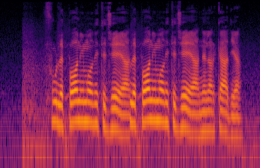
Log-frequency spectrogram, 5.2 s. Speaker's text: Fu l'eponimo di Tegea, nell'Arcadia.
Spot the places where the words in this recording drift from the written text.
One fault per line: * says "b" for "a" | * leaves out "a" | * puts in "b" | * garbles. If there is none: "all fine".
* puts in "l'eponimo di Tegea"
